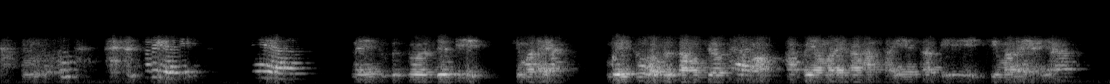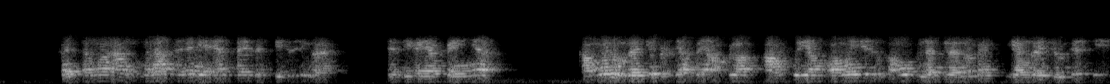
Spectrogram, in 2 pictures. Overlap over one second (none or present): none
